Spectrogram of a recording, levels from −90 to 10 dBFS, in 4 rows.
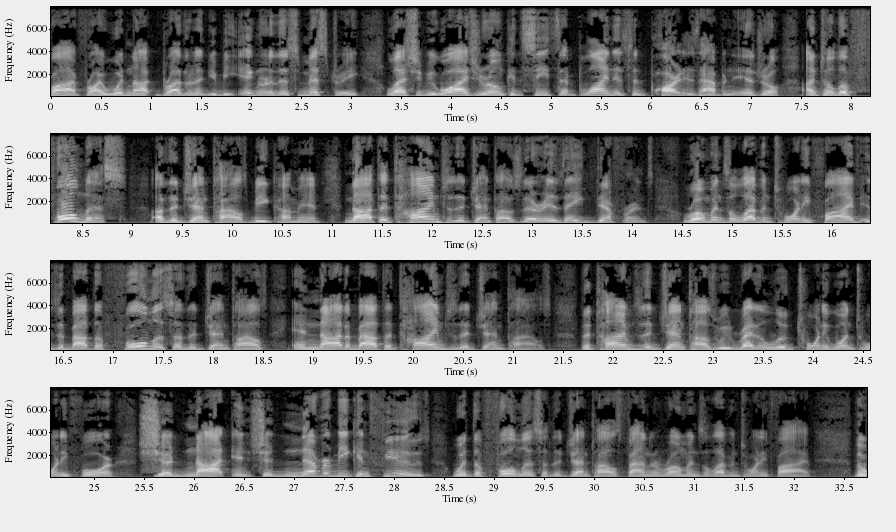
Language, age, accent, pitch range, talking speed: English, 50-69, American, 140-175 Hz, 170 wpm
